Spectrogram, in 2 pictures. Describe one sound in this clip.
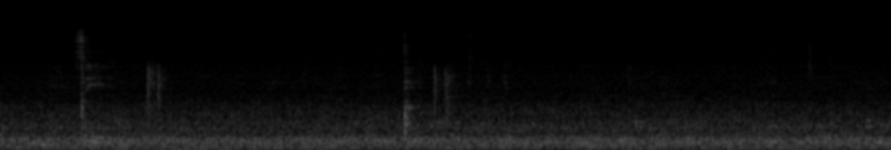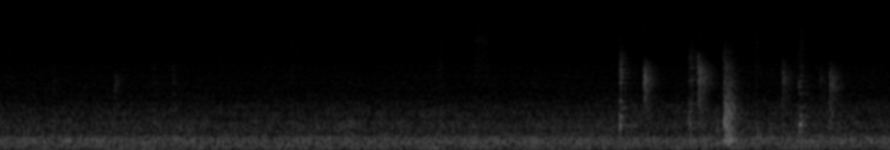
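Snooker balls knock against each other and the cushion.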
